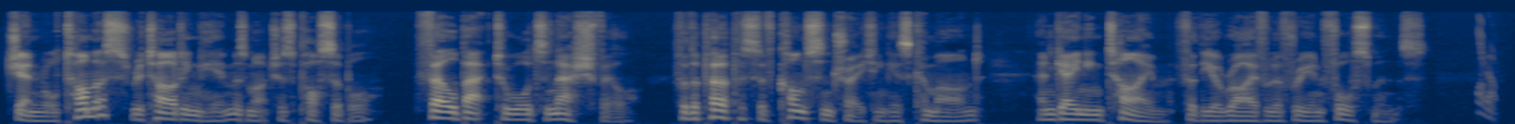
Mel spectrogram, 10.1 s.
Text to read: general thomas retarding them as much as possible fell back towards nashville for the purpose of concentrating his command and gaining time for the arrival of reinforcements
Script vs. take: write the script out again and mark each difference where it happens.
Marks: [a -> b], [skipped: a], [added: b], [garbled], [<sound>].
general thomas retarding [them -> him] as much as possible fell back towards nashville for the purpose of concentrating his command and gaining time for the arrival of reinforcements [chirp]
